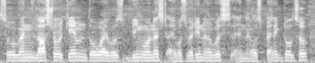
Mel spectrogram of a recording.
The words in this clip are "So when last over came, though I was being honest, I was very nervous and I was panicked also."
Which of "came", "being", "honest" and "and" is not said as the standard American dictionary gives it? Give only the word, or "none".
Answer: none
